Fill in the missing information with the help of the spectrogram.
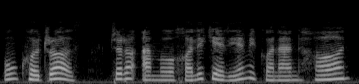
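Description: A woman's voice: medium pitch, lightly acted. A woman voicing a frightened, innocent little girl in a storybook reading, with childlike questions. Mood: worried. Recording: dull lo-fi recording.

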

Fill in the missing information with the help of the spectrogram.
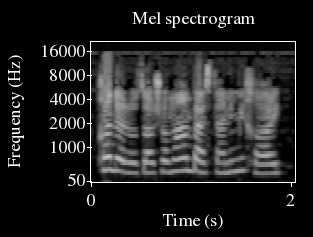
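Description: Brief: woman doing bright storybook boy, eager and high, dry close read. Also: fairly even intonation, no room sound, lightly acted. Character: cheerful curious young boy with magic words.

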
